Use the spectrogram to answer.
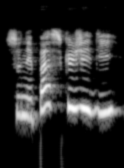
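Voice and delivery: loud, high-pitched flare of temper; angry outburst. A narrator's reading. Borde protesting at Hull's twisted words, angry outburst. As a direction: lose your temper and protest loudly. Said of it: "s'emporta Borde".

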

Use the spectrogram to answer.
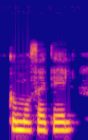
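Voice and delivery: ordinary delivery, nothing marked

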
